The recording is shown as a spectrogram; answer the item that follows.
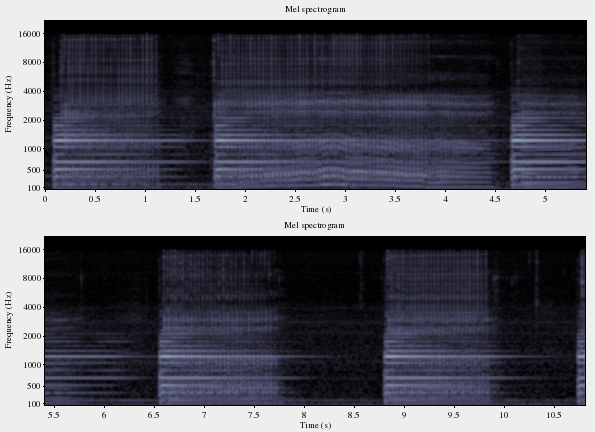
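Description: Piano accompaniment for a vocal warm-up: five chords struck one after another, each left to ring and die away. Between about two and four seconds in, a voice glides up and back down over the sustained chord, singing the exercise pattern.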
